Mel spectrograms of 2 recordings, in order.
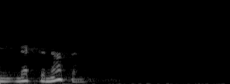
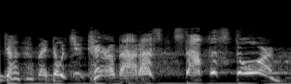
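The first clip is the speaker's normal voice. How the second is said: much higher, louder desperate cry; panicked plea; 6 dB louder than usual. Retold or imitated. Disciples shaking Jesus awake, frantic high shouting. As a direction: shout in terror at the sleeper. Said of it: "they're waking him".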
